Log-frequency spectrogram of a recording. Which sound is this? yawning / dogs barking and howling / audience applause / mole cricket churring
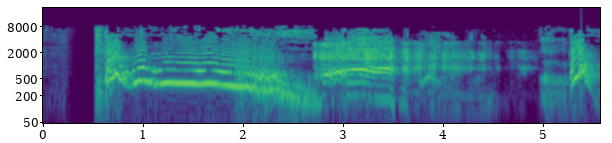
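dogs barking and howling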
